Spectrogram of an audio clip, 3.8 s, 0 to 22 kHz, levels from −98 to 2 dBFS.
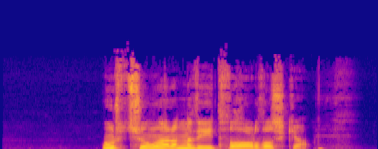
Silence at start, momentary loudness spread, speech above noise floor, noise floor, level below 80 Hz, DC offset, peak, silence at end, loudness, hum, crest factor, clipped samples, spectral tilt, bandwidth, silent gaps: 1.05 s; 13 LU; 56 dB; -71 dBFS; -50 dBFS; under 0.1%; -2 dBFS; 0.55 s; -15 LUFS; none; 14 dB; under 0.1%; -4.5 dB/octave; 14 kHz; none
